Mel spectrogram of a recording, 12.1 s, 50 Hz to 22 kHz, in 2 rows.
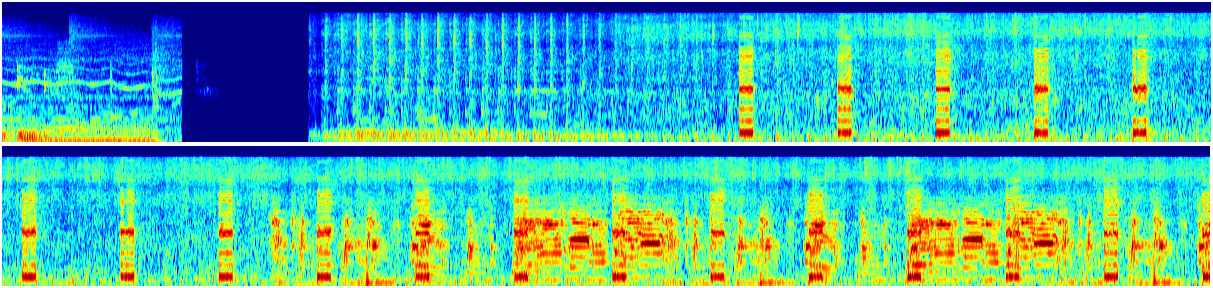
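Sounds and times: jet ski engine running: 1.6 - 12.0
background music beat: 7.4 - 12.0.

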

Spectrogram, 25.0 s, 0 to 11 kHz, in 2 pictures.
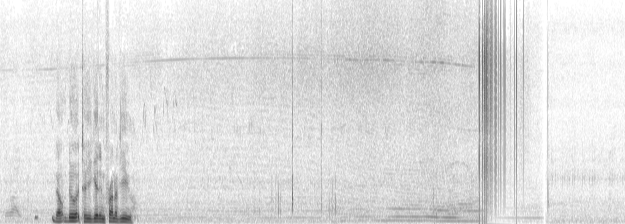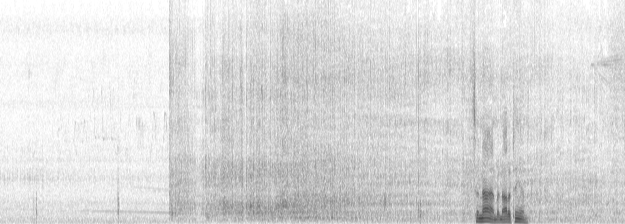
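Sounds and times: model plane motor humming: 0.0 - 25.0
loud crackling clicks: 5.4 - 6.8, 9.6 - 11.0, 15.9 - 24.9.

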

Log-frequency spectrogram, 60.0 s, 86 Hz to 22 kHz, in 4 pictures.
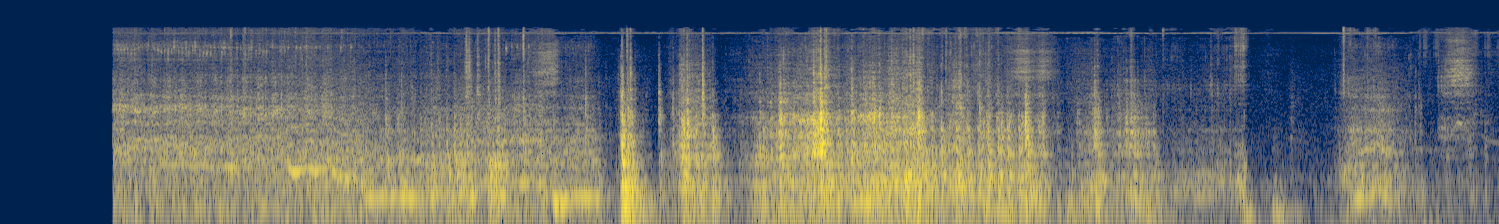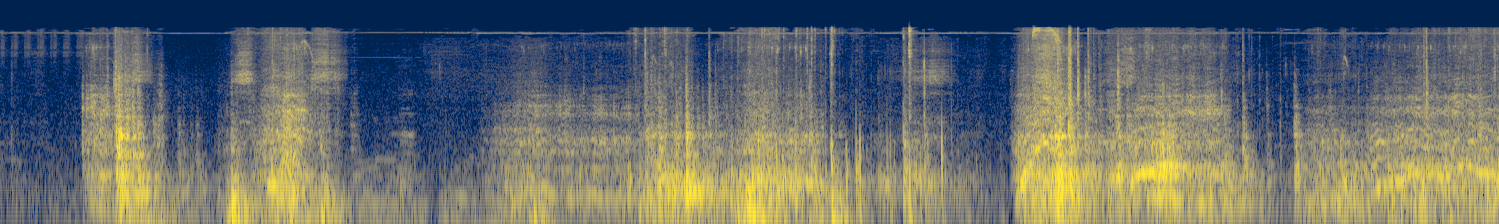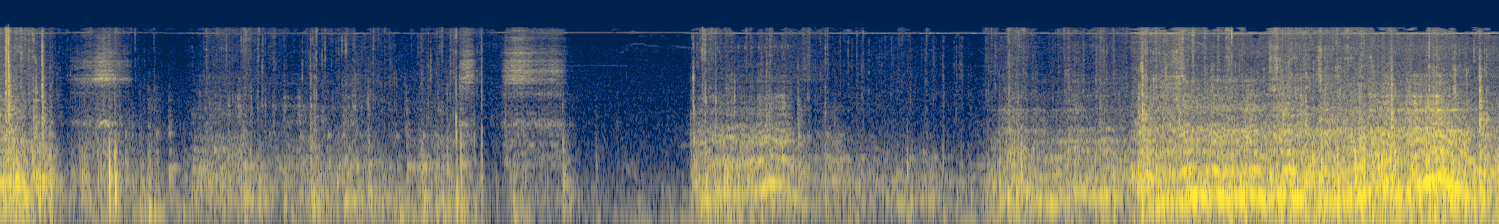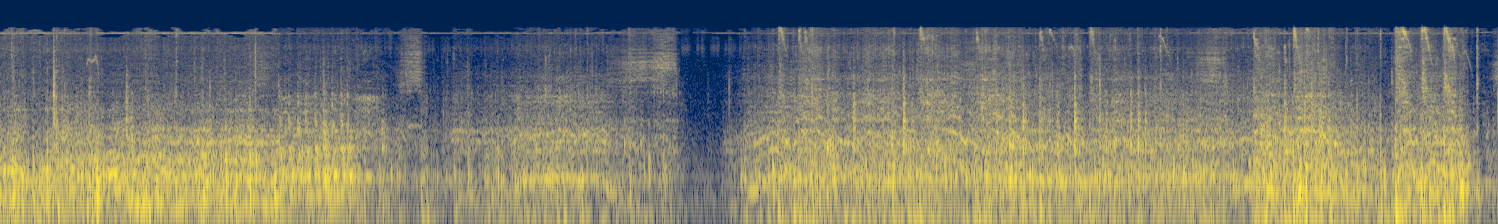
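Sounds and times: toy car electric motor whirring: 1.2 - 3.7, 52.3 - 59.9.

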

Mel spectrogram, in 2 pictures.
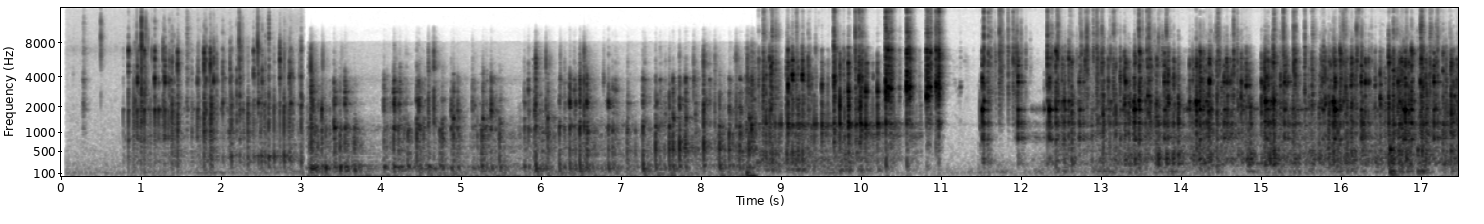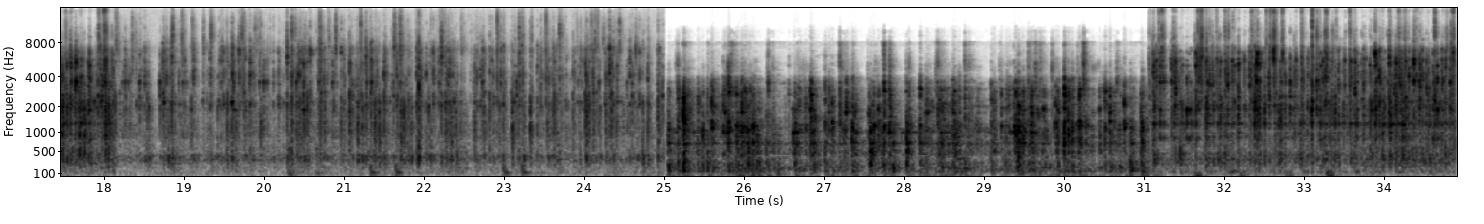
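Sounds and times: marbles rattling on wooden tracks: 0.8 - 34.9.

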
